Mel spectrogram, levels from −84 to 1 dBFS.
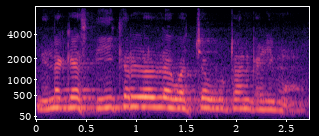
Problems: none marked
